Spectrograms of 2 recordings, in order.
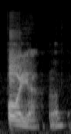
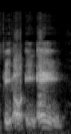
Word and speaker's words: POEA: di ba yung ah sabi ng classmate ko dati poya sabi ko anong poya It's POEA ganon yung pagpronounce niya So POEA ah pag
